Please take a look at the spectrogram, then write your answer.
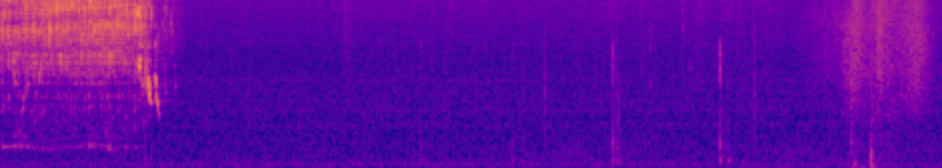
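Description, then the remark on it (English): A tap gushes briefly as a glass fills with water, the pitch rising before the flow cuts off; a few soft drips and clinks follow, then a short splash. “Could I trouble you for a glass of water?”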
